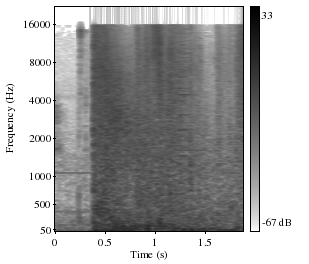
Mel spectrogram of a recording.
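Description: Gunfire in a video game starts abruptly after a brief quiet moment, followed by a loud, dense, continuous burst of shots.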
